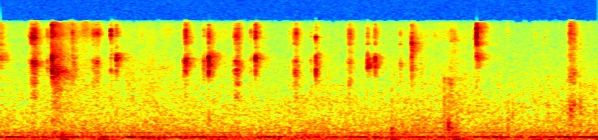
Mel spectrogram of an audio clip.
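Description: A craft knife cuts and scrapes through a solid chunk of green kinetic sand held in the hands, making a string of short, crisp, gritty crunches and scratches that are bright and high. The sound is quiet and close, with a faint steady low hum underneath.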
